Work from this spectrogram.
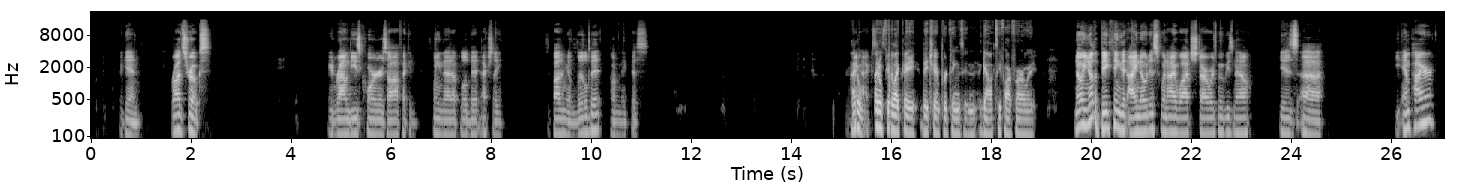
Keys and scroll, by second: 23.2 space, 26.3 s.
